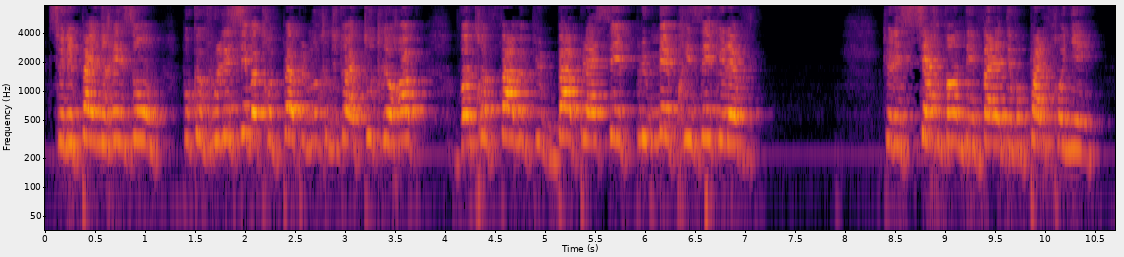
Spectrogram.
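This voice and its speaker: A woman's voice: fairly high pitch, fairly even intonation, slow, long pauses. An actress playing a proud, outraged Renaissance noblewoman in a theatrical monologue, imperious and declamatory in her formal address. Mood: furious, declaiming. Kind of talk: theatrical classical stage monologue. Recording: echoey room, distant microphone.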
